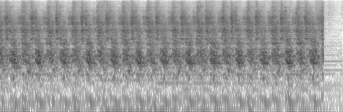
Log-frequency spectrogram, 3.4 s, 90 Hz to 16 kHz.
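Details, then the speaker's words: VW 1.6 turbodiesel with a newly fitted self-built injection pump (timing just set, pump primed by electric fuel pump), cranking with injector lines cracked into rags to bleed air: even starter churn, about four compressions a second, never fires, then stops. "I ran the electric fuel pump so the pump here is full of diesel fuel I'm gonna crank it over and bleed these lines I have these rag stuffed in here because I'm gonna bleed them a bit extra"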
